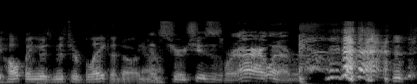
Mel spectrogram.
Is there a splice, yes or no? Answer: yes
